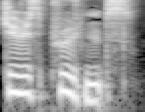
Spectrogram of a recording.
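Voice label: "jurisprudence", British English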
